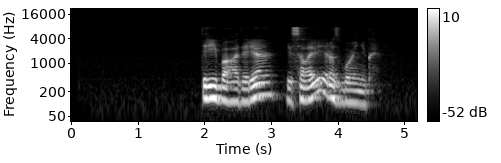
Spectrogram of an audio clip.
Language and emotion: Russian, neutral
